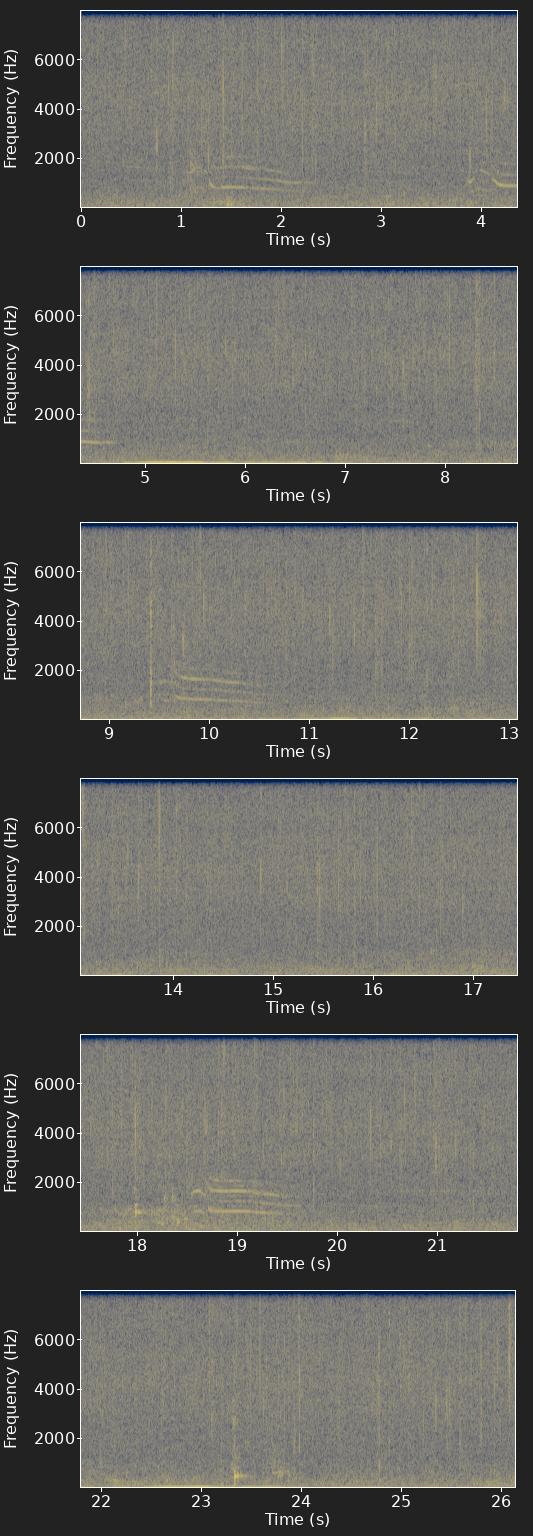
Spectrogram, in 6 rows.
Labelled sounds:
1.3	2.2	killer whale, Bigg's (transient), 0.78 to 1.7 kHz
4.1	4.7	killer whale, Bigg's (transient), 0.78 to 1.5 kHz
9.6	10.5	killer whale, Bigg's (transient), 0.78 to 1.9 kHz
18.7	19.7	killer whale, Bigg's (transient), 0.78 to 2.2 kHz

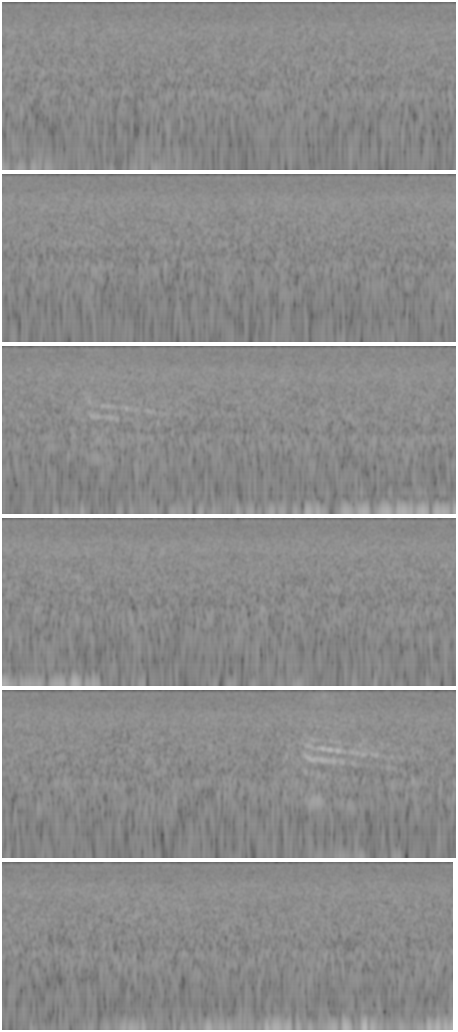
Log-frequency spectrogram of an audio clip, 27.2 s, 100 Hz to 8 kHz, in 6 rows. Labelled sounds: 9.9	10.8	killer whale, Bigg's (transient), 1.2 to 1.5 kHz
21.2	22.2	killer whale, Bigg's (transient), 0.90 to 6.6 kHz

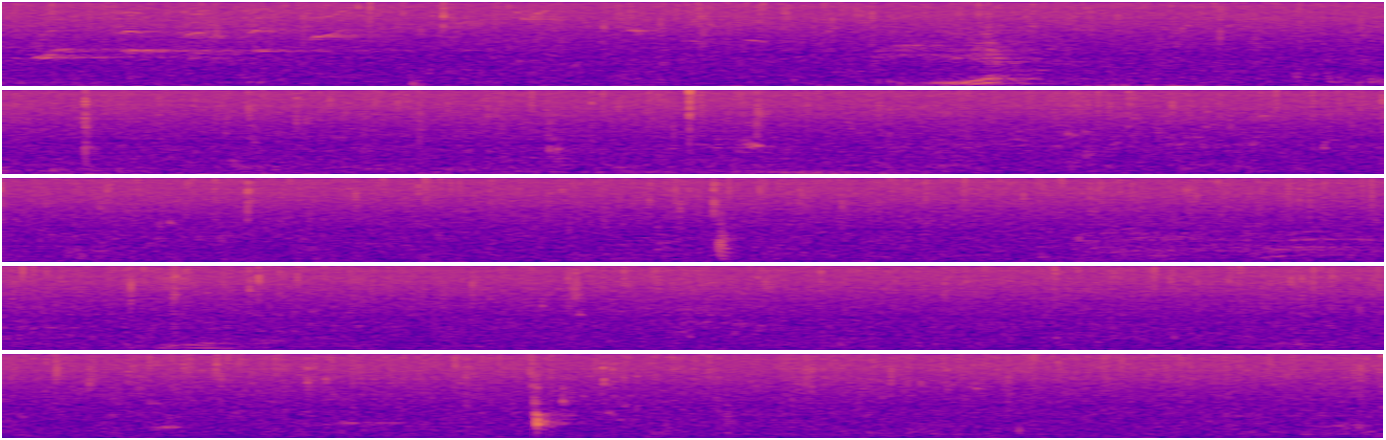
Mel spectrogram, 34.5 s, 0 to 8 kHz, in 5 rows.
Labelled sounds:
0.1	0.8	humpback whale, 0.94 to 2.7 kHz
1.5	1.8	humpback whale, 1.9 to 2.5 kHz

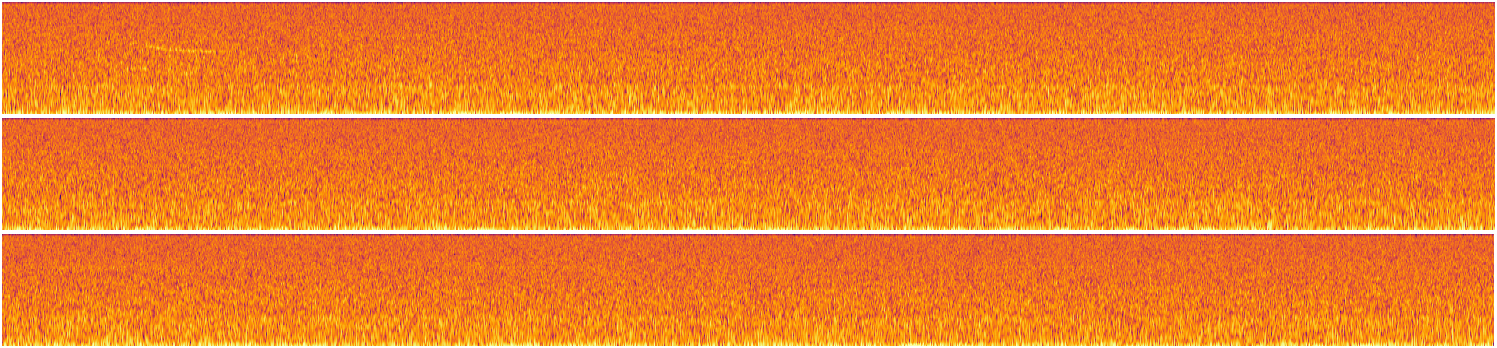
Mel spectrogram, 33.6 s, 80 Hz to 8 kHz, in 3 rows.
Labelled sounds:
1.1	1.5	killer whale, northern resident, A clan, AA subclan, call N04, 2.3 to 2.7 kHz

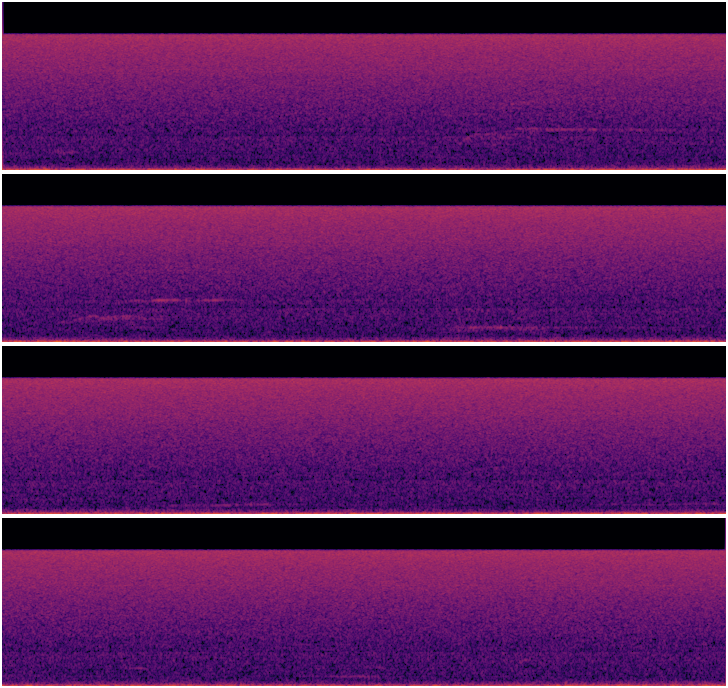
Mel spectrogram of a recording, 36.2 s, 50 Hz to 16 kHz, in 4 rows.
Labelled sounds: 6.4	7.1	humpback whale, 0.80 to 1.0 kHz
10.9	11.2	humpback whale, 0.90 to 1.0 kHz

